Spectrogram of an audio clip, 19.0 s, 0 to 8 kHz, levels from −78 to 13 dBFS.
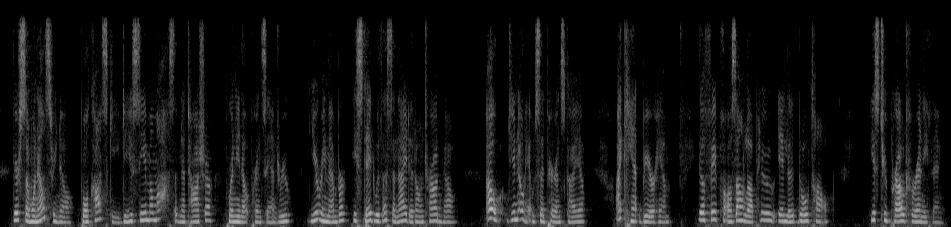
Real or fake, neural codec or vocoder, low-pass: fake; codec, 24 kHz, 0.9 kbps, WavTokenizer, small release; 7.2 kHz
